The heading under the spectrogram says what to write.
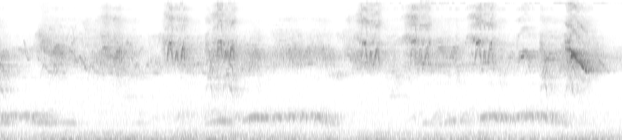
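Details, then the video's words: Chirping of house sparrow: a steady stream of short, high, scratchy chirps, evenly spaced and overlapping, a softer low tonal murmur underneath. "House sparrow sound effect"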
